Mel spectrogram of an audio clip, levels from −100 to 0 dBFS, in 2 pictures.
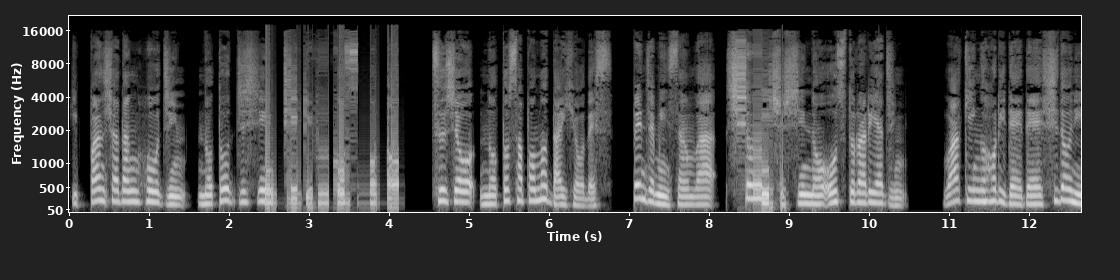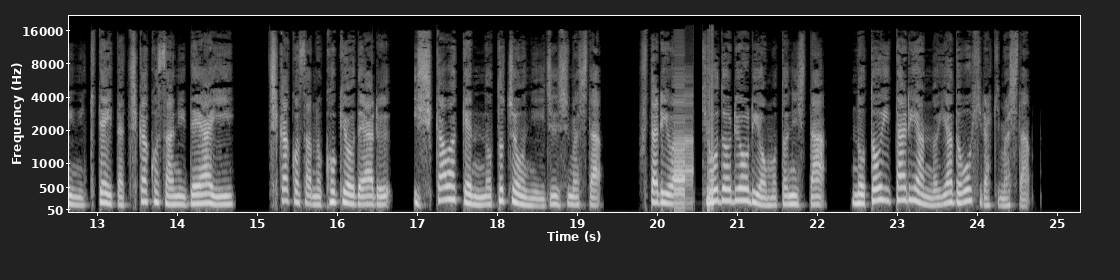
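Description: Robotic sound from repeated short buffers appears at 2.46 to 4.25 s, 8.37 to 9.00 s and 20.22 to 20.73 s. In each stretch the sound collapses into a rigid, metallic buzz at 93.8 Hz that still loosely tracks the underlying audio. The likely cause is incoming audio arriving too seldom, so playback loops a segment of about 10.7 ms for most of each stretch while the real material is skipped, imposing that fixed pitch.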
